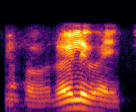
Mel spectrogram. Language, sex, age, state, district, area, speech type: Odia, male, 30-45, Odisha, Koraput, urban, conversation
